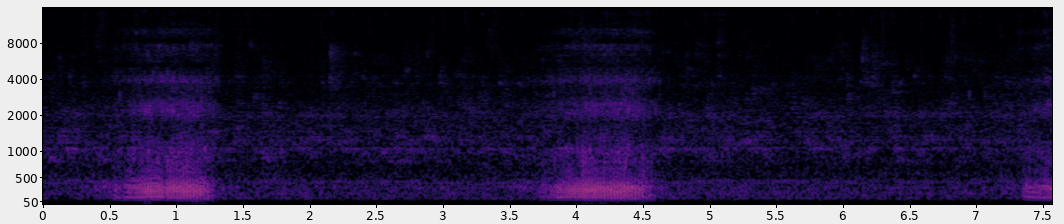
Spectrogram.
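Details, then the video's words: Sleeping female Great Dane, three years old, snoring comfortably after a midday meal; three low, grating inhalations spaced roughly three seconds apart, each swelling and fading, over a faint steady background. "My 3 yr old snoring after a hardy lunch"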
